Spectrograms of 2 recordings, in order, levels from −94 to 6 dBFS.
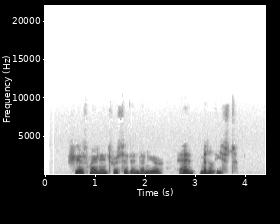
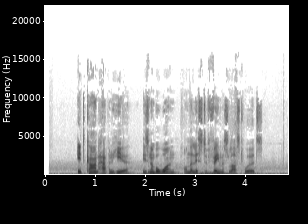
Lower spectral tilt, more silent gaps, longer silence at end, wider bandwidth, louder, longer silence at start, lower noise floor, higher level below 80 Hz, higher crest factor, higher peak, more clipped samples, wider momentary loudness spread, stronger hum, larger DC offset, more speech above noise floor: first, -8.5 dB/octave vs -5.5 dB/octave; neither; first, 0.6 s vs 0 s; second, 8.8 kHz vs 15.5 kHz; about the same, -24 LUFS vs -22 LUFS; first, 0.45 s vs 0.1 s; first, -68 dBFS vs -43 dBFS; second, -78 dBFS vs -34 dBFS; about the same, 18 dB vs 20 dB; second, -6 dBFS vs -2 dBFS; neither; first, 15 LU vs 9 LU; neither; neither; first, 45 dB vs 22 dB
